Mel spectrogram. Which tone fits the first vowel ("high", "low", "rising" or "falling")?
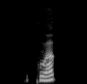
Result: rising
